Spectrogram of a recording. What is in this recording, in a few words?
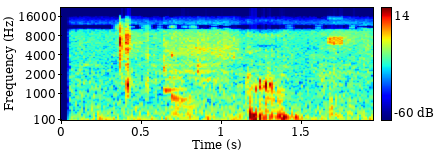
MELODIC BELCHES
